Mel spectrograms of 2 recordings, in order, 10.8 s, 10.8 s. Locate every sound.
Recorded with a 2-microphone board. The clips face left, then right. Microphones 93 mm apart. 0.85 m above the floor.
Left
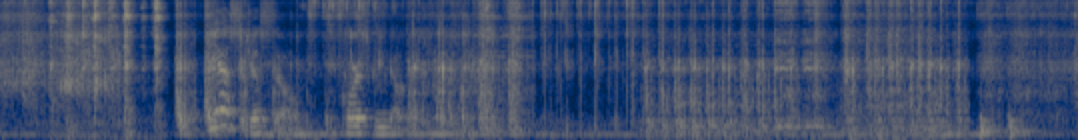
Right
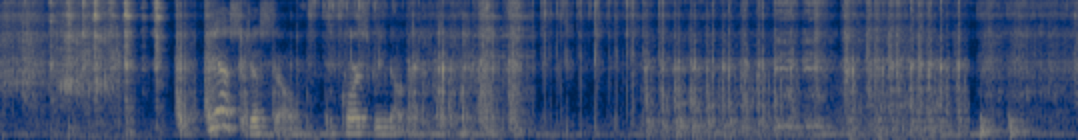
0.5 s scissors: 70° left (ahead or behind), 2.5 m
2.1 s a woman speaking: 20° right (ahead or behind), 0.7 m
